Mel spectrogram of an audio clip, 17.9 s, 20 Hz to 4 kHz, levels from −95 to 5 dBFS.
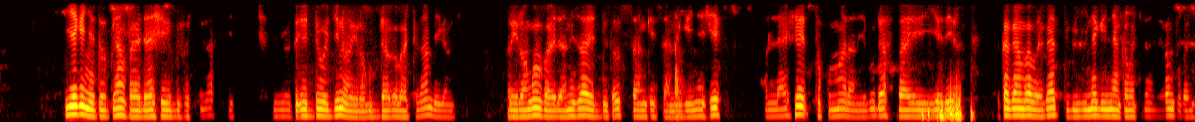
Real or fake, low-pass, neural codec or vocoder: fake; 3.6 kHz; autoencoder, 48 kHz, 128 numbers a frame, DAC-VAE, trained on Japanese speech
